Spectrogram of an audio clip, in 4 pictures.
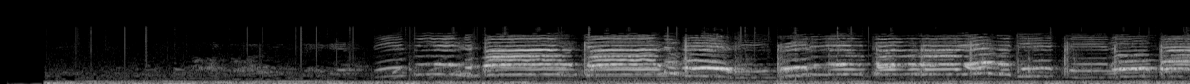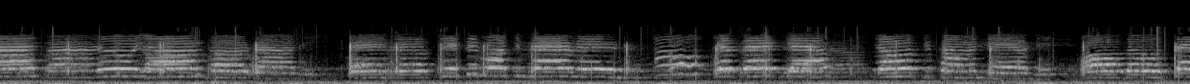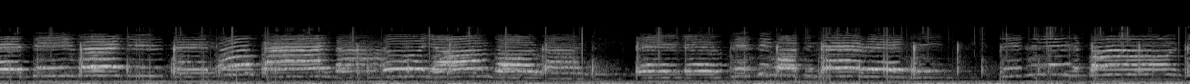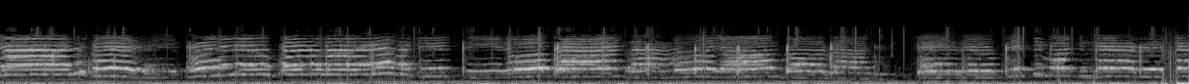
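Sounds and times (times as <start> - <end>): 
clapping song: 3.0 - 47.5.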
